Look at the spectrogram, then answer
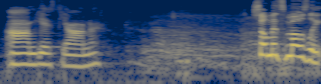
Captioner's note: audience exclaiming disapprovingly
